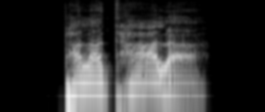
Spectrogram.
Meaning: inflection of palatal: 1. strong/mixed nominative masculine singular 2. strong genitive/dative feminine singular 3. strong genitive plural
- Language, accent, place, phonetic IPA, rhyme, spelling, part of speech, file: German, Germany, Berlin, [palaˈtaːlɐ], -aːlɐ, palataler, adjective, De-palataler.ogg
